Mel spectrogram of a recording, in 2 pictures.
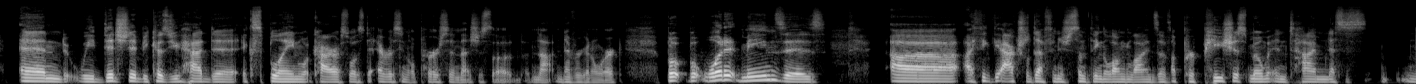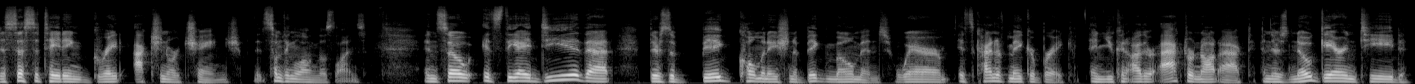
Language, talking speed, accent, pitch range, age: English, 190 wpm, American, 115-145 Hz, 20-39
